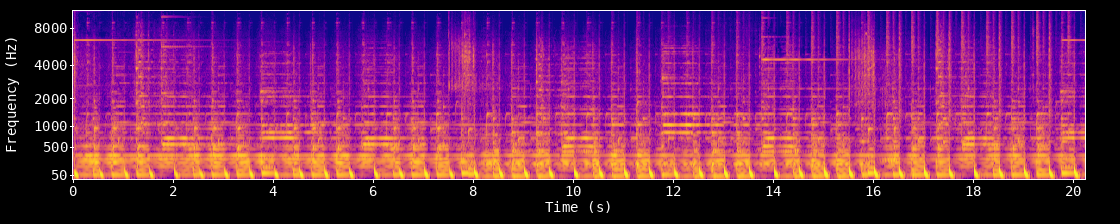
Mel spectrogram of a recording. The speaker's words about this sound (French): Des bruits de portes, de parquets, de serrures, d'horloges, des sons de clavecin ou d'orgue, des instruments qu'on trouve dans les salons du château et puis il a mélangé tout ça pour composer ce morceau.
